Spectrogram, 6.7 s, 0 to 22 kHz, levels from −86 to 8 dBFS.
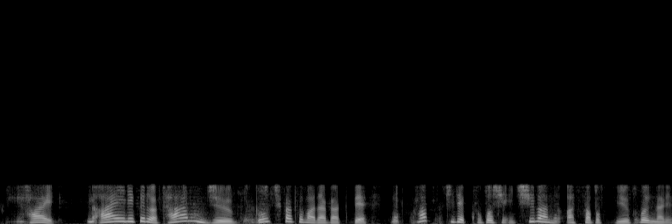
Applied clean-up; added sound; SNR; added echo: neural separator model SepFormer WHAMR!.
